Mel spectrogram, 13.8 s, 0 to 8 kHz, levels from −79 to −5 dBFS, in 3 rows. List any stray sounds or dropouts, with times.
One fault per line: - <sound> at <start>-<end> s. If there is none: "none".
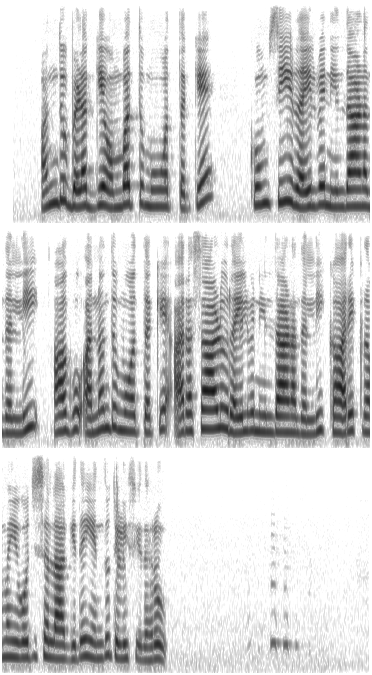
- laugh at 12.3-13.1 s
